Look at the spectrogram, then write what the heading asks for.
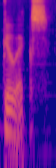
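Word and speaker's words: Guix: guick the proper pronunciation or no Geeks is the proper pronunciation I like to call it guick cuz it's a it's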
